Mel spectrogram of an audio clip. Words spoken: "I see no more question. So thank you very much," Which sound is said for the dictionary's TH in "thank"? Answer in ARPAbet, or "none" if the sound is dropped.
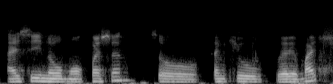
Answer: T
